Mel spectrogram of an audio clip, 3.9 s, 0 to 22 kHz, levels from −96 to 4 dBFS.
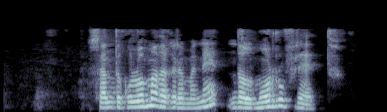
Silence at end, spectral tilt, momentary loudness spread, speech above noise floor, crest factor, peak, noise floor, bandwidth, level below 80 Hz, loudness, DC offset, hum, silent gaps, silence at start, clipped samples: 0.5 s; -5.5 dB/octave; 17 LU; 41 dB; 20 dB; 0 dBFS; -59 dBFS; 7.8 kHz; -60 dBFS; -18 LUFS; under 0.1%; none; none; 0.9 s; under 0.1%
